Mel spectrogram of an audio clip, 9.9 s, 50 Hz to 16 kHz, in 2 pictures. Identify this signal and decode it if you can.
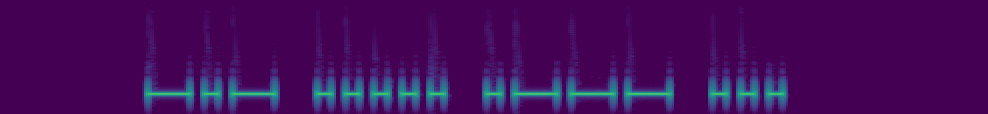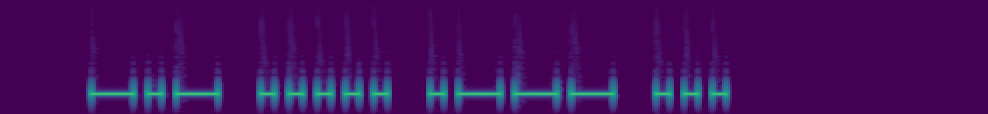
Morse code, heard as a keyed tone, about 17 wpm, 700 Hz. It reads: K5JS K5JS
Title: USA Call Signs - 4 Characters - Repeated 3x - 17wpm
